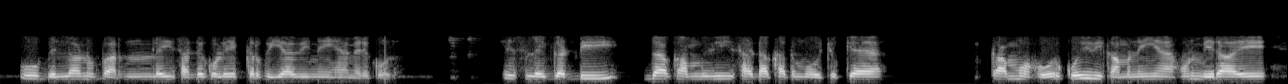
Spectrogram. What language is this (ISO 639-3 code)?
pan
